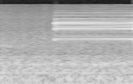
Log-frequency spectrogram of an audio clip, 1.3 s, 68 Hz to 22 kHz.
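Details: 2010 International Prostar, automatic transmission, at low idle: a single steady high-pitched one-second beep as the selector refuses the gear with the brake pressed. No brake lights. Suspected faulty brake switch.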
